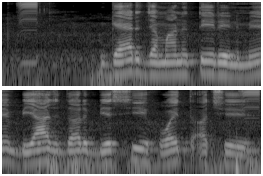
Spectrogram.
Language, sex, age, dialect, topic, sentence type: Maithili, male, 18-24, Southern/Standard, banking, statement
